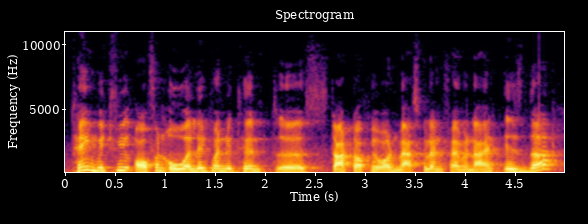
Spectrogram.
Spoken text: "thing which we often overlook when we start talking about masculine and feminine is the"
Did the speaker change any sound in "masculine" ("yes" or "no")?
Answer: yes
